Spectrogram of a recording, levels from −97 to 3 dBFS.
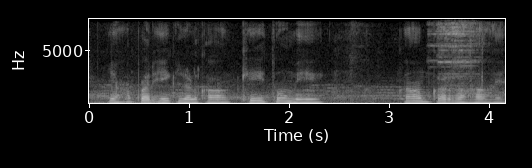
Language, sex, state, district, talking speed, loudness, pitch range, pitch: Hindi, female, Uttar Pradesh, Muzaffarnagar, 145 wpm, -34 LUFS, 160-180 Hz, 170 Hz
